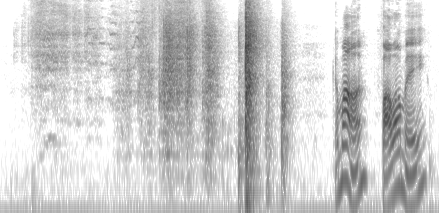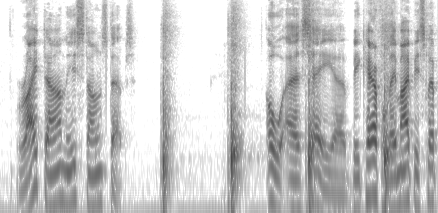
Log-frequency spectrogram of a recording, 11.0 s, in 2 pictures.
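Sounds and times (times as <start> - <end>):
trap door creaking open: 0.2 - 3.4
speech: 4.2 - 7.2, 8.8 - 10.9.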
